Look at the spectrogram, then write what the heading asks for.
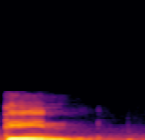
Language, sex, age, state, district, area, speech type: Marathi, male, 18-30, Maharashtra, Raigad, rural, read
